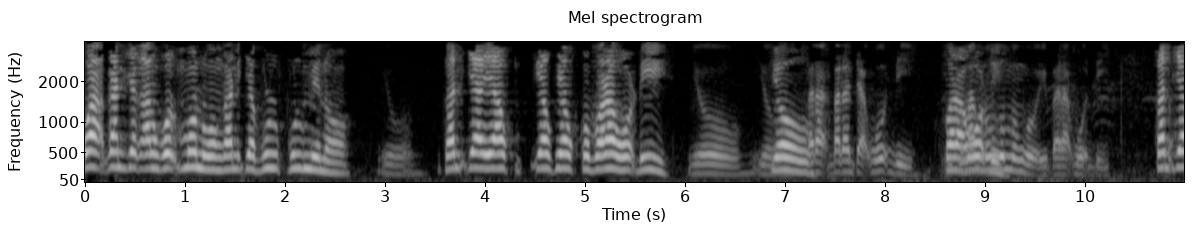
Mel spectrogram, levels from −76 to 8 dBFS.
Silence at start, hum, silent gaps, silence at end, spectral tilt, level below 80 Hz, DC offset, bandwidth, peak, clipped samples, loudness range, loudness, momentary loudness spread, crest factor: 0 s; none; none; 0 s; -8.5 dB/octave; -62 dBFS; under 0.1%; 4 kHz; -4 dBFS; under 0.1%; 6 LU; -22 LUFS; 18 LU; 18 dB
